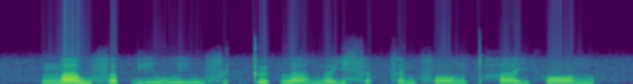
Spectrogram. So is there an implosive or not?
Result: no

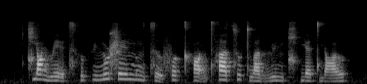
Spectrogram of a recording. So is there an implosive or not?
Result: no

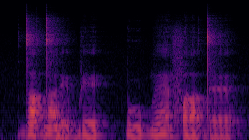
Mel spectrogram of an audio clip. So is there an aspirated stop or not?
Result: no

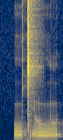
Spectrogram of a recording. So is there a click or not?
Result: yes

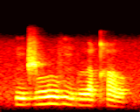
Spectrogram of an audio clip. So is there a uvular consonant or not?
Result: yes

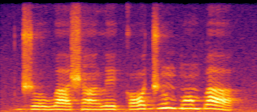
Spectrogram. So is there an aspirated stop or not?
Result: no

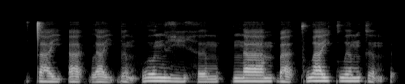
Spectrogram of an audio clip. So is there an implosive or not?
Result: yes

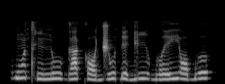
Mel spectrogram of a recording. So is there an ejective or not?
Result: no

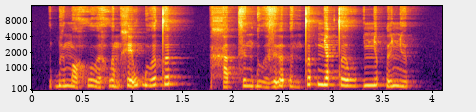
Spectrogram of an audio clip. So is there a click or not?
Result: no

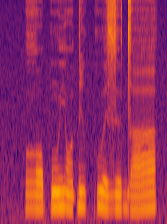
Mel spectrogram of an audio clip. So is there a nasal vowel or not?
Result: yes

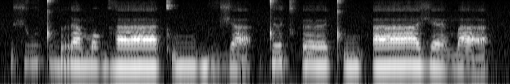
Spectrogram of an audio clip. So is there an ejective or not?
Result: yes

